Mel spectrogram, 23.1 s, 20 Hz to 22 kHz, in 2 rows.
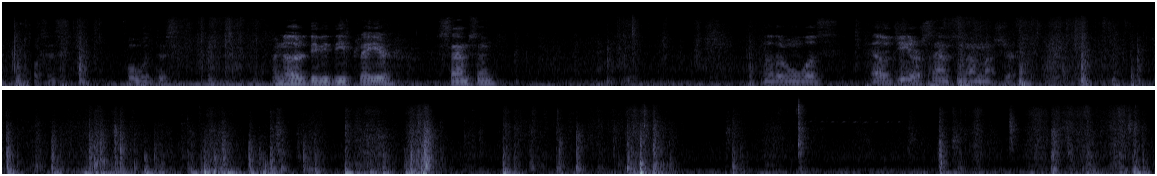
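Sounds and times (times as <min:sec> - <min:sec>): boxes being handled and set down: 0:09.2 - 0:19.0.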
